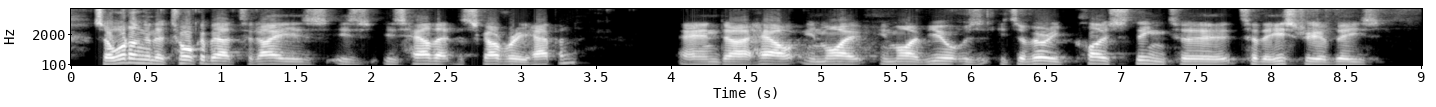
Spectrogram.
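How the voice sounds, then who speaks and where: A man speaks with an Australian accent at a moderate pace. His voice is fairly high, with fairly even intonation. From Australia, Brisbane. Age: 50s. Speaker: military family history speaker. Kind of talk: public talk. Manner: loud; many fillers and repetitions.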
